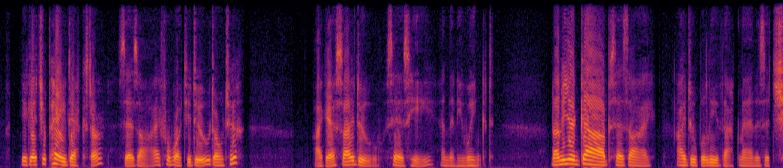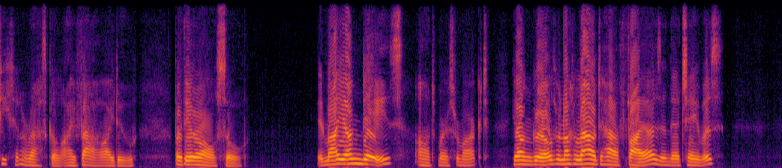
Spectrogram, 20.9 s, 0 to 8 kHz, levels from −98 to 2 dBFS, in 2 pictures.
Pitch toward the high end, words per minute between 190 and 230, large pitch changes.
No: medium, 150 Hz; average, 195 wpm; wide, 5.7 semitones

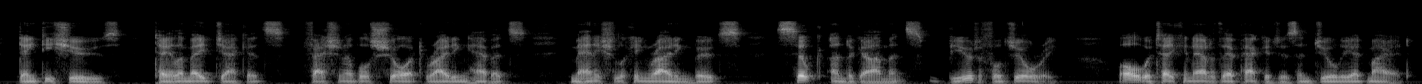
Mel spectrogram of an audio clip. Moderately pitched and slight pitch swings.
No: very low, 70 Hz; narrow, 1.7 semitones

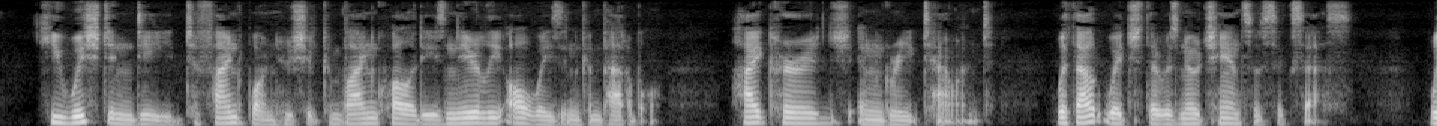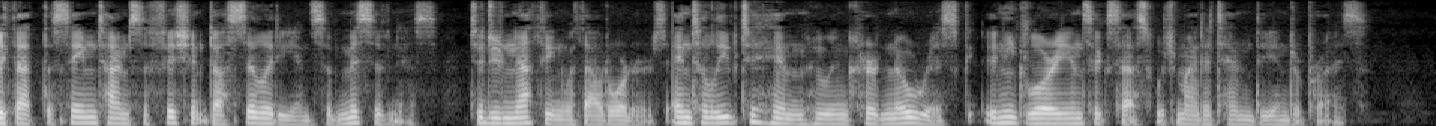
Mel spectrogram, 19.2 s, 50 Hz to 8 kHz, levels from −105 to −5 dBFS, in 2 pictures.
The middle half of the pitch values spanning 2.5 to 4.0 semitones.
Yes: average, 3.7 semitones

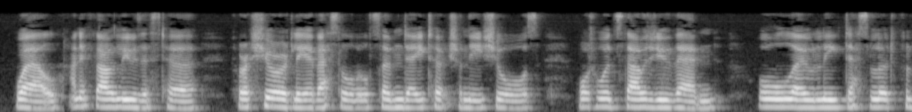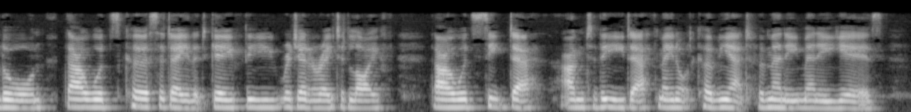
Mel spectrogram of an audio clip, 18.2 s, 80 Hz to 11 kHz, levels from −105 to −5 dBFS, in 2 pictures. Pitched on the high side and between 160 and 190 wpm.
No: medium, 180 Hz; average, 170 wpm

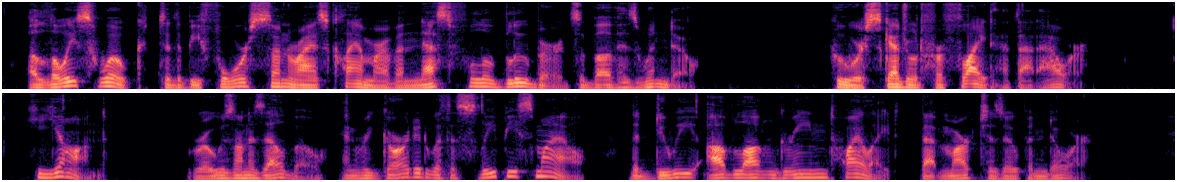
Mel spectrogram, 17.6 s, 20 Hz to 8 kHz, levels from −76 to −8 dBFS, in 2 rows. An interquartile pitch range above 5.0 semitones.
Yes: wide, 5.5 semitones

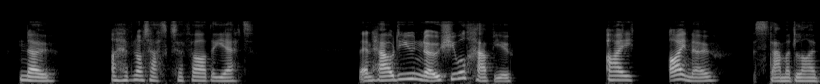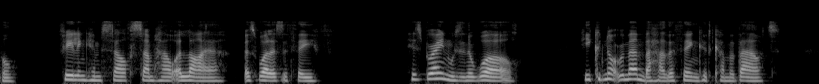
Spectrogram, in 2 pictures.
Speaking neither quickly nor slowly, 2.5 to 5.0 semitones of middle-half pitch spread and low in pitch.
No: average, 175 wpm; average, 3.2 semitones; medium, 180 Hz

